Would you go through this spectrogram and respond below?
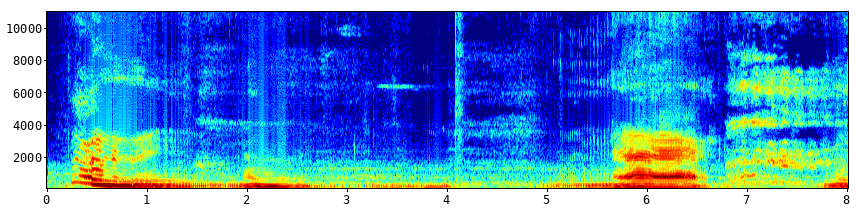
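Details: Funny vocal noises from a German Shepherd puppy: a sliding high whine opens, followed by low throaty grumbles, a pause, then a loud rising-and-falling howl-like yodel and a final short moan.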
